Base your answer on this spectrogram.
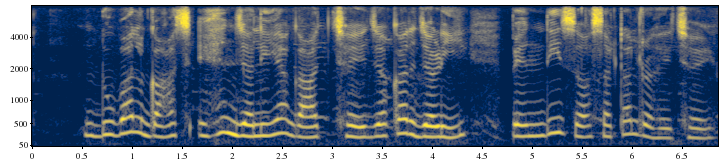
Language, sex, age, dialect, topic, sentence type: Maithili, female, 18-24, Bajjika, agriculture, statement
